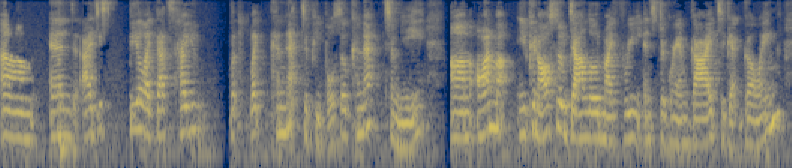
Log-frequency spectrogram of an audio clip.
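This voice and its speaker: With a Boston accent, a woman talks at a fairly slow pace with lively intonation amid noticeable background noise. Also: medium pitch for a woman. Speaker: social media marketing expert. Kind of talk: webinar interview. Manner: animated.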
